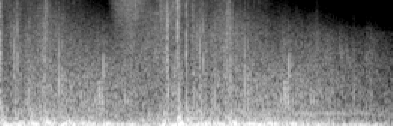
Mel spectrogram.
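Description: A fiery Confringo spell blast in Hogwarts Legacy goes off as a loud, booming explosion with a sharp crack. It is followed by rumbling debris and a fading tail over a few seconds.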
